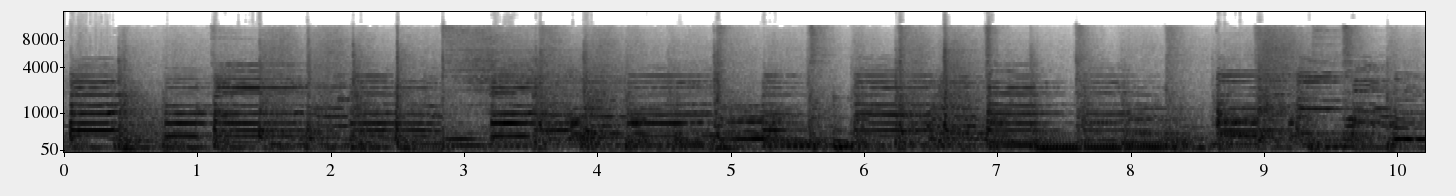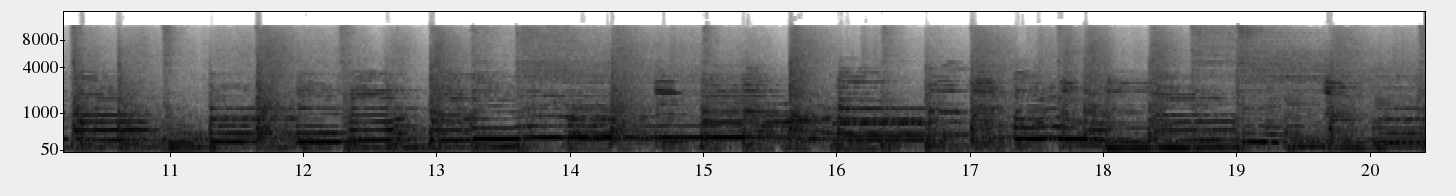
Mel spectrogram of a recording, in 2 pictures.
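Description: Live blues band playing an instrumental passage: single-note electric guitar lines over bass and drum kit.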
